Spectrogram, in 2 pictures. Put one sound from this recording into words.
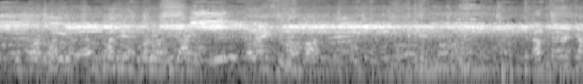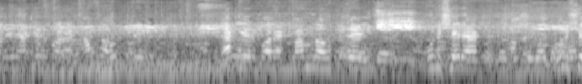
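A crowd of men talks and calls out nearby, outdoors.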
